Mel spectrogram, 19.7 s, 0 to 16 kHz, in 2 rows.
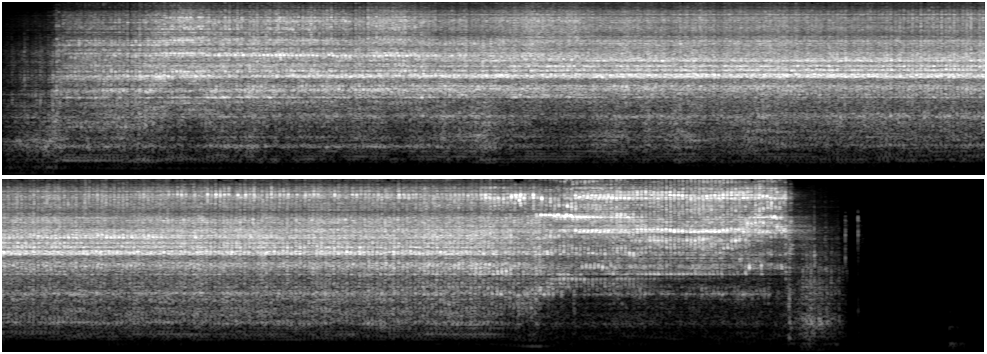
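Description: Central Machinery 8-inch 5-speed bench drill press boring through steel square tubing, a steady high-pitched screech of the twist bit cutting metal over the running motor. The sound changes a few seconds before it stops suddenly near the end.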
